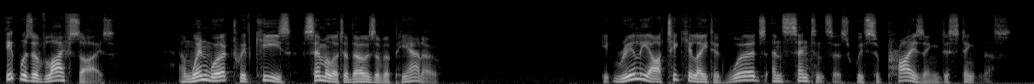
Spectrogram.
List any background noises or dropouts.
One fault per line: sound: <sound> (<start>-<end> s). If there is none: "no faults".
no faults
